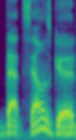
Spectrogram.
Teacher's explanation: stressing good in that sounds good to show strong approval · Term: sentence stress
